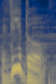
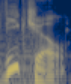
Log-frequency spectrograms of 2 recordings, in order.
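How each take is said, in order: First: It is said the American dictionary way. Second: It is said the way it is spelled. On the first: "так его читают американцы с точки зрения их же словарей" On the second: "огромное количество носителей произносит странное слово как"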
